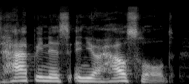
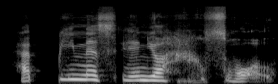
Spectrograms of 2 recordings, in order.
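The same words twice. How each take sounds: First: Said in the usual way. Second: Slow, heavily put-on French-Canadian accent; mock French-Canadian accent. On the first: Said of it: "what they're saying is". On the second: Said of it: "but they say".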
